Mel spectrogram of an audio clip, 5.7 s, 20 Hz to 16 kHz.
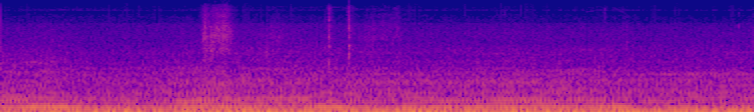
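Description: A 2025 Ford Ranger Lariat pickup with a 2.3 EcoBoost turbocharged engine and 10-speed automatic pulls away, a loud steady engine rumble from inside the cabin with shifting tones as it accelerates.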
